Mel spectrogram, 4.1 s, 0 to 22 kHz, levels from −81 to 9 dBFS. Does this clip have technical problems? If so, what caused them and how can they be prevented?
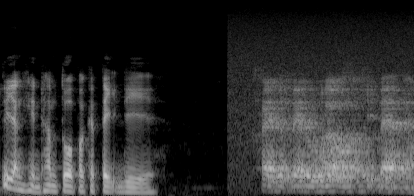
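Yes. At 2.28 s the speech abruptly turns roomy and hollow, loses low-end body, and drops roughly 5 dB in level, with room noise rising to around 25 dB below the speech; it stays that way to the end. This is a switch to a distant microphone, likely because the close mic's feed failed or dropped out and a far-off backup mic took over. Monitoring the close mic live and recording a separate safety track would prevent it.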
